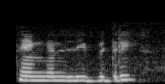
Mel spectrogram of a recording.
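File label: "tẽng-n-libdri", Mooré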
